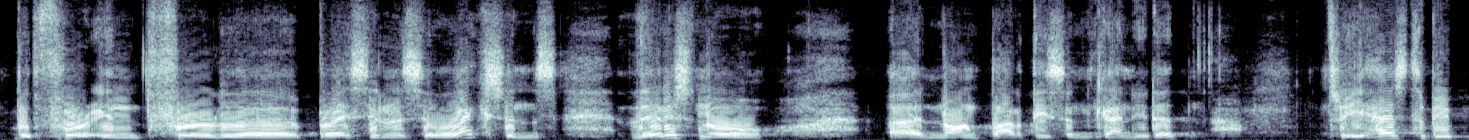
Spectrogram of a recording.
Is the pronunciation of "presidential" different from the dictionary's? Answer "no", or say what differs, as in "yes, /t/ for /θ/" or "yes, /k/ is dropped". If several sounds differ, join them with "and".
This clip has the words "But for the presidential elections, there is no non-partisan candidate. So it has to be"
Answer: yes, /s/ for /z/ and /s/ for /ʃ/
